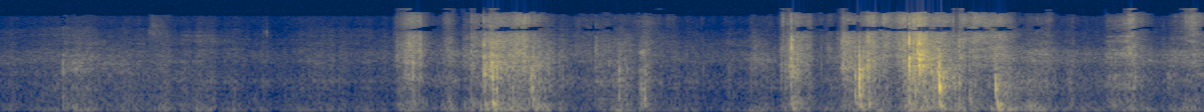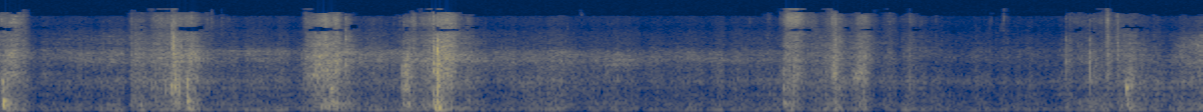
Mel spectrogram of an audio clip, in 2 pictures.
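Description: Hands handling and turning a cardboard product box: irregular rubbing and scraping noises, with a busier patch about four to five seconds in.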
